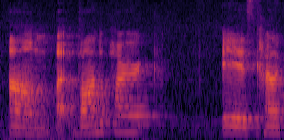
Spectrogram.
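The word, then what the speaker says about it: Vondelpark: for the h holidays fondal Park uh vond Park um they pronounce V's like FS here um but vondal park is kind of like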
